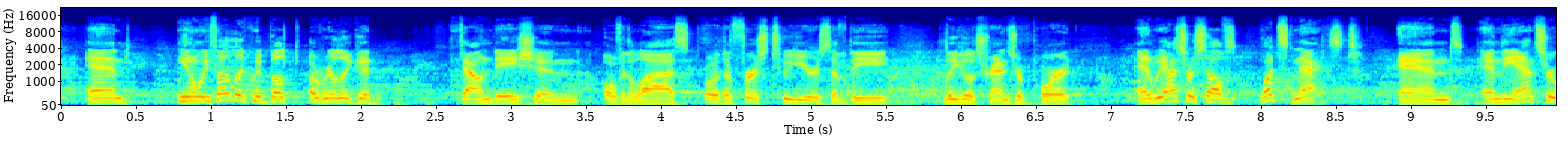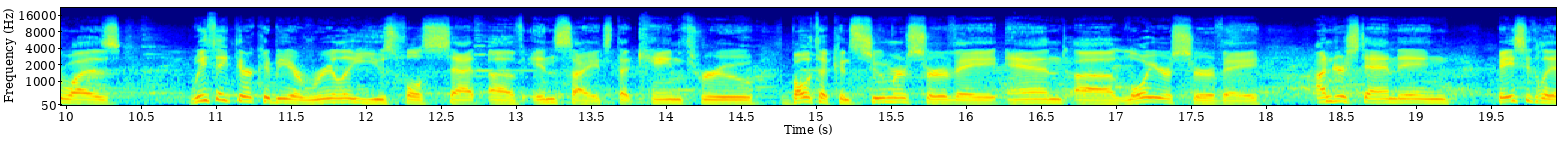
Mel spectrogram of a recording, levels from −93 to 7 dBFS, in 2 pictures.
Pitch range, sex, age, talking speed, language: 120-145 Hz, male, 30-49, 180 wpm, English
